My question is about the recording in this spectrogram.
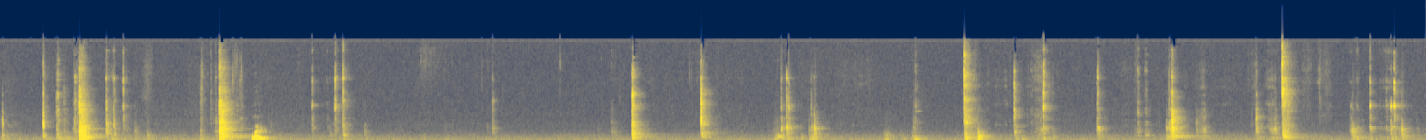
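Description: A small spanner clicking and tapping against the metal fittings of a gas boiler while two small nuts are loosened, in a dozen or so irregular sharp clicks.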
